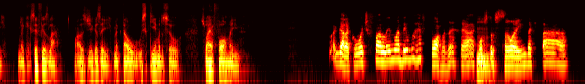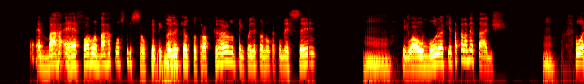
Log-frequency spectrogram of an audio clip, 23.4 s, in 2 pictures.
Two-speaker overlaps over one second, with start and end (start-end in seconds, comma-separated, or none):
none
